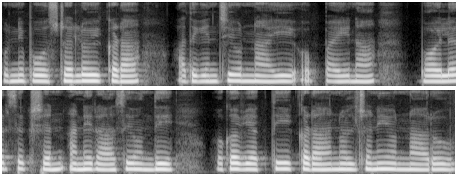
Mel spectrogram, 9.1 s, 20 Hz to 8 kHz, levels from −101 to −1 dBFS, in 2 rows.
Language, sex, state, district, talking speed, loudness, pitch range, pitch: Telugu, female, Andhra Pradesh, Krishna, 100 wpm, -15 LUFS, 195-210 Hz, 200 Hz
